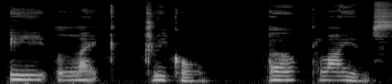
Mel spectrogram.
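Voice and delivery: very slow Electrical, pause, then appliance; slow broken-down reading. Shown as a demonstration. Teacher modelling a phrase for students, slowly in pieces. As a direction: sound out Electrical appliance in separated syllables. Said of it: "Cô giáo đọc chậm nhá".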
